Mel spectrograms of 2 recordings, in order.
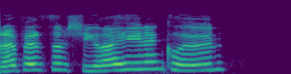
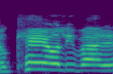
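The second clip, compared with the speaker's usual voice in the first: ordinary talk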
